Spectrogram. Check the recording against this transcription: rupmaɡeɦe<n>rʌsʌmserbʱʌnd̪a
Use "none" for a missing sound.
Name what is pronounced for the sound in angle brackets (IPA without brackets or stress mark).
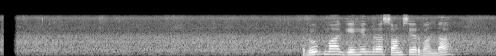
n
